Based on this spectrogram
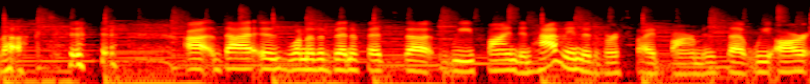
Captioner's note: laughs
